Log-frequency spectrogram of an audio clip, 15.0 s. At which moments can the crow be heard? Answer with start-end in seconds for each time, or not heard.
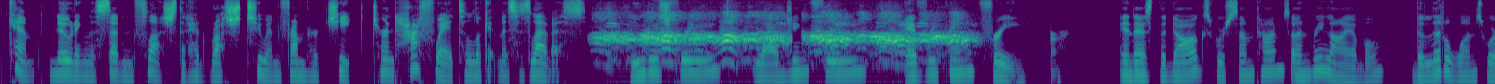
5.9-9.8.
